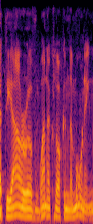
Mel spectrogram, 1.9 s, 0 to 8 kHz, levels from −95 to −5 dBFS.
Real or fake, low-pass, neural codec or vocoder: fake; 7.2 kHz; codec, 16 kHz, 16 kbps, FunCodec, trained on LibriTTS, 50 frames a second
